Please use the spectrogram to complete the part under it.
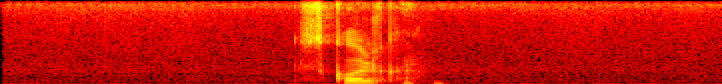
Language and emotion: Russian, neutral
